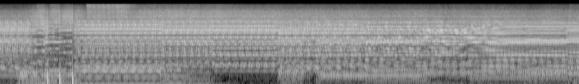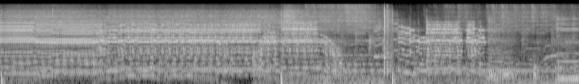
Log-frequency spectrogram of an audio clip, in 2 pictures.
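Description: Organ music from a stage keyboard: sustained chords that change every few seconds. A few short knocks come through about a second in and again near the end.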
